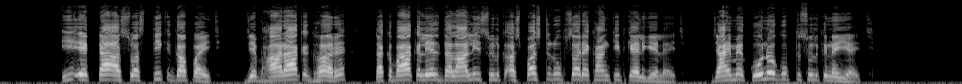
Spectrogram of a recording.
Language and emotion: Maithili, happy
